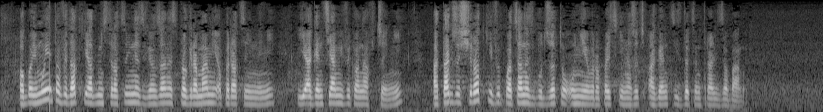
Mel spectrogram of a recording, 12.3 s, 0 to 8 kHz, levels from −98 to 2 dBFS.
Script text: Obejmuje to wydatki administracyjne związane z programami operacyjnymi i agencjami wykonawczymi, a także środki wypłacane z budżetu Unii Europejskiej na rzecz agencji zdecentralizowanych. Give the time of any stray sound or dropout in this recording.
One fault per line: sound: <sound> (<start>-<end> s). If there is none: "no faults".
no faults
